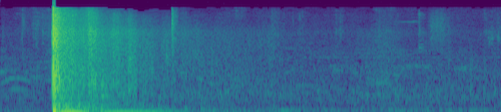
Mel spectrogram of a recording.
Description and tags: civl war canon fire
canon being fired from civil war reenactment
blast, civil, war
